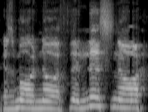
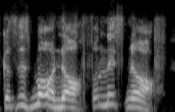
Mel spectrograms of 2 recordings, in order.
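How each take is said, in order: First: High-pitched hammed-up Yorkshire echo; mock Yorkshire accent. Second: Slow northern Yorkshire voice; mock Yorkshire accent. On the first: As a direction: repeat it as a cartoon northerner. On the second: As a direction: stretch it out like a proud northerner. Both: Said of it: "different Yorkshire accents".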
